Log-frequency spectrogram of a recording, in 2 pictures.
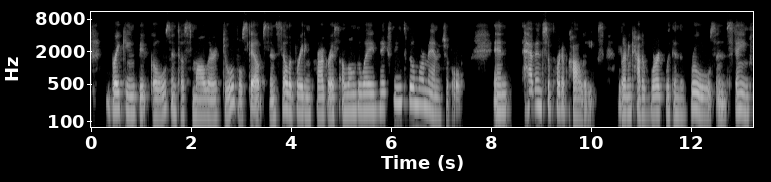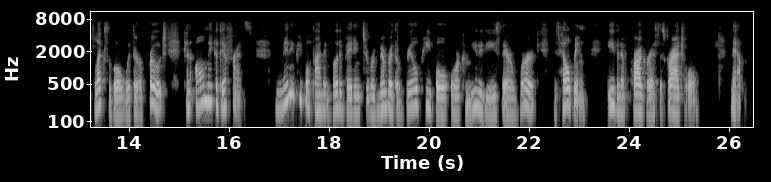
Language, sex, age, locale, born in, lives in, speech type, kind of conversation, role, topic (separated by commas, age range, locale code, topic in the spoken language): English, female, 45-49, en-US, United States, United States, read, expert-assistant, expert, How can public servants stay motivated amid bureaucracy?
